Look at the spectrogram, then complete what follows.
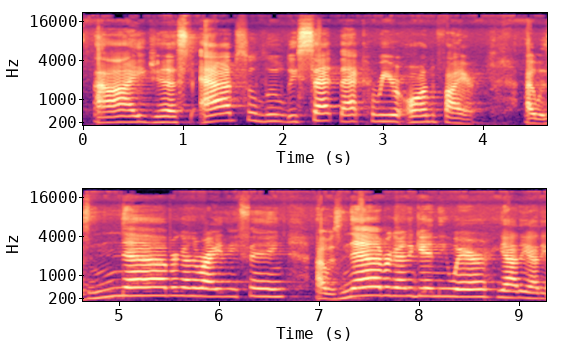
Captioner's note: none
